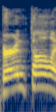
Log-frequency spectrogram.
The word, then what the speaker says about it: Bernthal: If John Bernthal, I never know how to pronounce his name, Mark.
